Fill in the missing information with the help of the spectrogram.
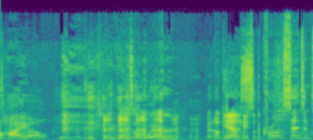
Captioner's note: laughs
